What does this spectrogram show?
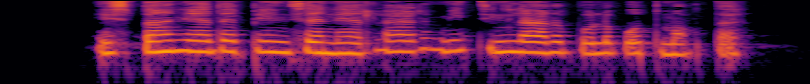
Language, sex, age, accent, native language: Uzbek, female, 18-24, Farg'ona, Uzbek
